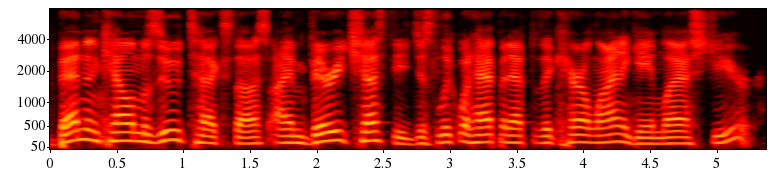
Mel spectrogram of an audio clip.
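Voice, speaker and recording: A man's voice: fairly high pitch, brisk, no room sound. A man co-hosting a sports radio show, chatty and teasing.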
